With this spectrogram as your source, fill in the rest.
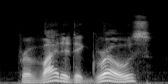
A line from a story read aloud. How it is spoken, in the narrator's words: cried the sailor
